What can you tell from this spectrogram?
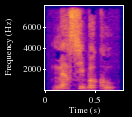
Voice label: merci beaucoup, french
